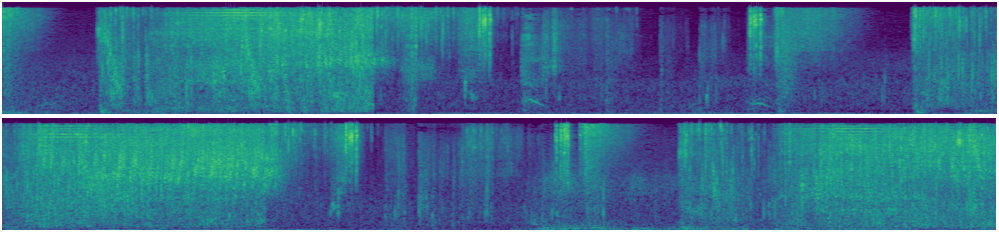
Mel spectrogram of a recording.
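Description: Stone pillars rise out of sand with a low grinding rumble.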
